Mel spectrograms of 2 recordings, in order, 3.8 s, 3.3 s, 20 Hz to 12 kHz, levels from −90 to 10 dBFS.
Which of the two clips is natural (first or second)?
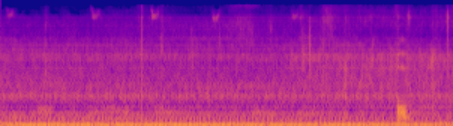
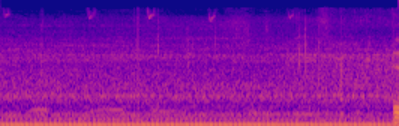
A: second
